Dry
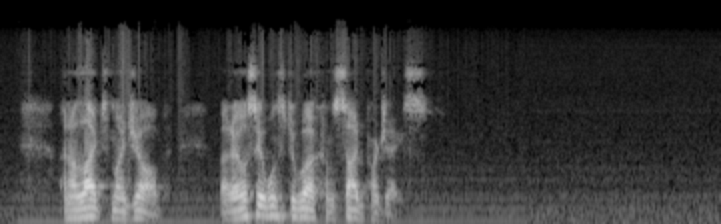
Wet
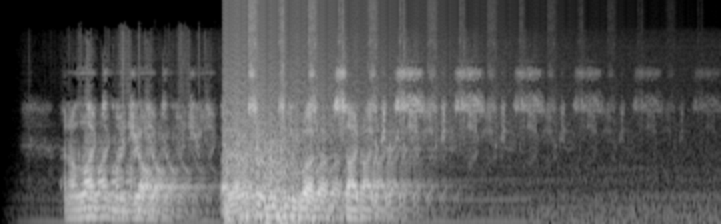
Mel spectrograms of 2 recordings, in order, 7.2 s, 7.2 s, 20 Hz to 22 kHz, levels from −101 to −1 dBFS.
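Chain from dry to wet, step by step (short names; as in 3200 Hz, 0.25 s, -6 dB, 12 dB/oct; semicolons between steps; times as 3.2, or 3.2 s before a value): opening faded in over 1.26 s; 0.74–1.38 notch comb 570 Hz; 2.23–2.87 Schmitt trigger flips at -33.5 dBFS; split-band echo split 2100 Hz, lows 0.137 s, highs 0.596 s, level -4.5 dB; gain +3.5 dB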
